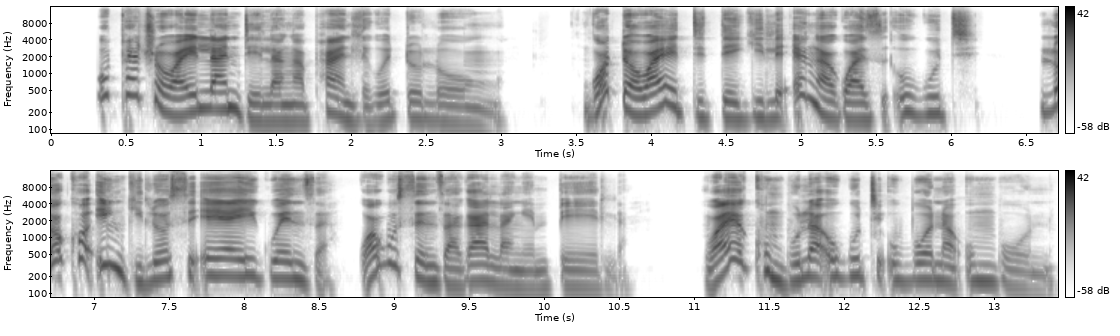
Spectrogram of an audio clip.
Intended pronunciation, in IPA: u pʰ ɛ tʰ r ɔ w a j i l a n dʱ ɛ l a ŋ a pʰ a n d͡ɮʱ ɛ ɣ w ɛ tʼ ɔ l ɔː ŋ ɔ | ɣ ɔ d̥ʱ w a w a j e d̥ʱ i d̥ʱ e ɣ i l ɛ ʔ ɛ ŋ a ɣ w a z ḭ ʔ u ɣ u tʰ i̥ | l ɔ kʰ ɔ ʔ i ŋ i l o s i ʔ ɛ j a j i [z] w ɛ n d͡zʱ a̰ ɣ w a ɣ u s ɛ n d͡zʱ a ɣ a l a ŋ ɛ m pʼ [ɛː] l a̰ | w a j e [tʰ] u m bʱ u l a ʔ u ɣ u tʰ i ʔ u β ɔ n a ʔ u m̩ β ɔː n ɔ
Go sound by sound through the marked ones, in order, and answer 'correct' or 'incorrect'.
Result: incorrect: ɣ, correct, incorrect: kʰ

